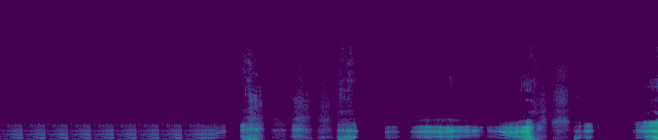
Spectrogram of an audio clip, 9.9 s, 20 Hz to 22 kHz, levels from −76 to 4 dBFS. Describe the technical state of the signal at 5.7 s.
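No fault can be heard at 5.7 s; the signal is intact at that moment.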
